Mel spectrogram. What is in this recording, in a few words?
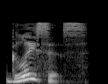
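"glacis", English, British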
